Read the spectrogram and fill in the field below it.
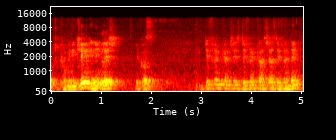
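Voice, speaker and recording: A man with a Pashto accent talks at a fairly high pitch. Noticeable background noise and audible room echo fill the recording. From Afghanistan. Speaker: sport-for-development site manager. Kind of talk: conference panel talk. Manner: halting.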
